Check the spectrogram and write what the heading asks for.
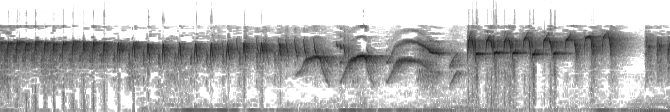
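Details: Canary song for contest-bird training: a fast high trill, a few arching whistled swoops, then quick repeated chirping notes.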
